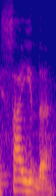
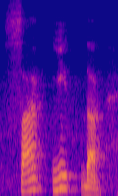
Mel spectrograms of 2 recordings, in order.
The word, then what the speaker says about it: saída: Isso também acontece quando a segunda letra for I, como por exemplo em saída, saída. Eu tenho duas vogais que vão ficar separadas em sílabas, o A e o I, e a segunda vogal é o I. Então ele vai receber um acento gráfico.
